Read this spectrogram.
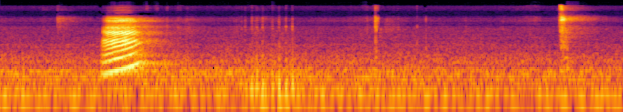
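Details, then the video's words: A pet parrot called Mithu says "Pari" in Urdu/Hindi: one short, bright, drawn-out word, then silence, with a couple of faint clicks in a quiet room. "Parrot Talking in Urdu/Hindi"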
